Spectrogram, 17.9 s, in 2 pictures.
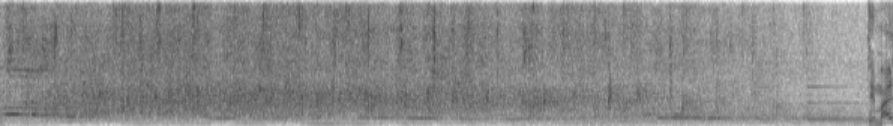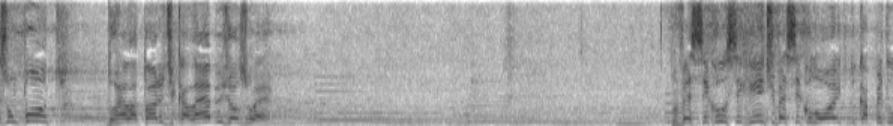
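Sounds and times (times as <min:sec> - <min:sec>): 
audience applause: 0:00.0 - 0:08.4
speech: 0:08.7 - 0:11.8, 0:15.6 - 0:17.8.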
